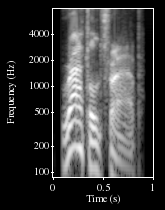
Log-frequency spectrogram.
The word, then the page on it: Rattletrap: British English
